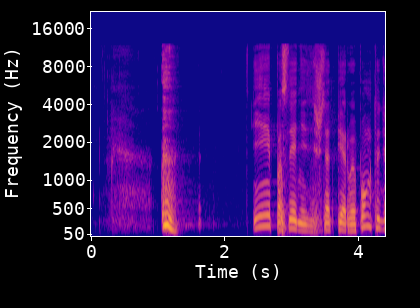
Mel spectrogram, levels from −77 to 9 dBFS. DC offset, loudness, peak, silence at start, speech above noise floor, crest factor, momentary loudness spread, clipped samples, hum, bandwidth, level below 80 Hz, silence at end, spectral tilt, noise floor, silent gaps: under 0.1%; -20 LUFS; 0 dBFS; 0.3 s; 44 dB; 20 dB; 17 LU; under 0.1%; none; 12.5 kHz; -54 dBFS; 0 s; -5.5 dB/octave; -64 dBFS; none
